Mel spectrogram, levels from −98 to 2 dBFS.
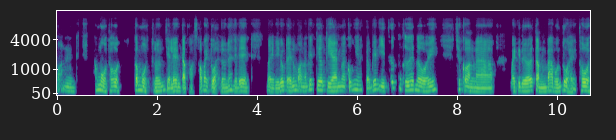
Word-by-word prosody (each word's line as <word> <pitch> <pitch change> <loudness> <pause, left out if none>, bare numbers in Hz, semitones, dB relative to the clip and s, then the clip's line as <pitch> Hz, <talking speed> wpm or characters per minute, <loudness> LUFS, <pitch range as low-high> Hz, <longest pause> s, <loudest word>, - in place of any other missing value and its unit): bọn - - -6 0.6
cấp 150 - -4
1 140 -6 +3
thôi, 125 0 +1 0.3
cấp 145 - +5
1 125 -6 +1
lớn 115 +3 -1
trở 100 - +1
lên 115 +2 +2
tầm 120 - +4
khoảng - - -10
6-7 - - 0
tuổi - - +4
lớn 105 0 -1
ấy 140 - -2
trở 110 - -2
lên. 120 -1 +2 0.4
Bởi 100 - 0
vì 100 0 -2
lúc 135 +1 +3
đấy - - +2
lúc 140 +2 -1
bọn 125 - 0
nó 120 - -3
biết 160 +5 -2
tiêu 145 -1 +4
tiền 120 0 +3
và 130 - 0
cũng 135 +3 -3
như 160 -1 -2
là, 150 - -7
kiểu, - - 0
biết 160 +1 -1
ý 125 - 0
thức 205 - -2
các 180 - -8
thứ 140 0 +4
hết 150 - +2
rồi 120 -5 +3
ấy. 140 +6 0 0.4
Chứ 160 - -6
còn, 115 -4 +2
à, 100 0 0 0.4
mấy 115 - -1
cái 120 - 0
đứa 115 +2 +5
tầm 110 -5 +2
3-4 120 -1 +1
tuổi 140 - +2
thì 175 - -5
thôi, 130 -3 +6
125 Hz, 285 wpm, -25 LUFS, 115-140 Hz, 0.6 s, thôi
